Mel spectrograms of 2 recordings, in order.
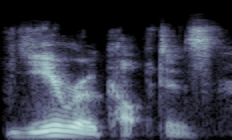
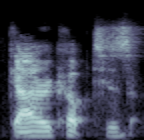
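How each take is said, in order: First: The first syllable sounds like 'yur'. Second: The first syllable sounds like 'jai'. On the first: The speaker calls it right. "that's how Euro is pronounced uh, for the, the, the Greek uh, takeaway food" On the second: The speaker calls it wrong. "I pronounced that wrong"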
